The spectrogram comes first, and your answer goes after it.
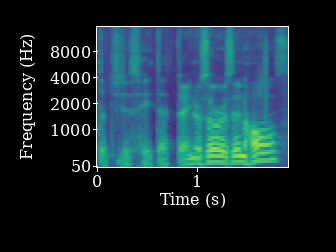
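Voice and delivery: plain reading voice

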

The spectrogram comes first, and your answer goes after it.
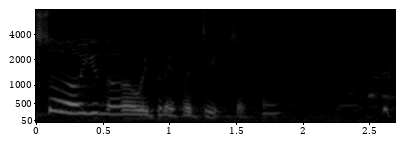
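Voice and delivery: soft, very slow, creaky, rough-edged hushed murmur. Retelling a call offering a live stream: Tony impersonation. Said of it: "this is my Tony impersonation".

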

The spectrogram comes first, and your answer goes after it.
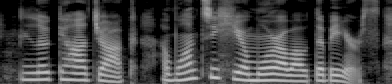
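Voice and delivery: ordinary delivery

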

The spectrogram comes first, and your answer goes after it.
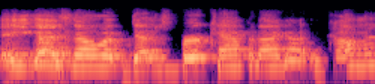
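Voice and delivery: very high, playful ribbing tone. Retelling a moment with his friends, the speaker quotes himself teasing them. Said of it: "I teased my friends".

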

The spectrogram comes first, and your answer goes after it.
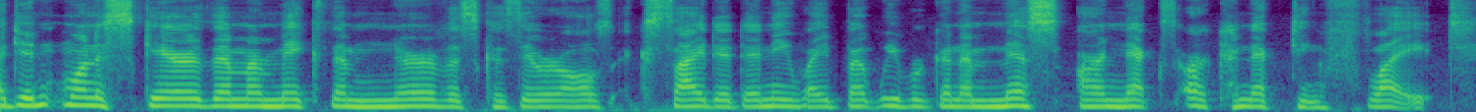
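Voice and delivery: ordinary talk, nothing marked

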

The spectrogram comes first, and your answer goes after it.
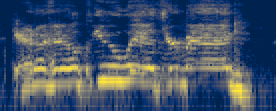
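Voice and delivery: very high, growled, lazy, slow drawl. Imitating a movie character's offer to carry a bag: imitating a growly drawl. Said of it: "with that growly drawl".

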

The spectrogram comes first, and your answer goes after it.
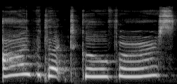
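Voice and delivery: very high, breathless and airy. Lizzie springs to her feet after a long silence; Lizzie Biscoe's breathless, high voice. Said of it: "she said in her breathless, high voice".

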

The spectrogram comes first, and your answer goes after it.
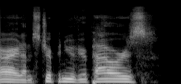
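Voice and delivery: mad, cross, angry delivery. Recapping a movie scene, the speaker voices a character who gets mad; imitating an angry voice. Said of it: "then he gets mad and he's like".

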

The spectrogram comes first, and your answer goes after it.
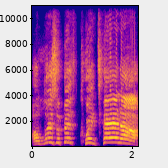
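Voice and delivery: piercing, shrill, very high and very loud yell. Asked who the person is, answering with a name, shouting. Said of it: "No need to yell".

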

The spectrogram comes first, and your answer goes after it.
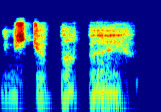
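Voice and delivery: hushed, breathy, soft voice. Speaker addresses the puppy in a talking-to-dog voice. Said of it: "that's my talking to my dog voice".

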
